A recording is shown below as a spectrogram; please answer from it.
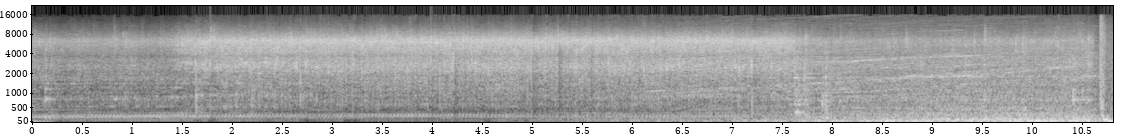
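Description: Whole rock cod frying in an electric frying pan: a steady sizzle that grows louder about a second and a half in, with small pops and crackles.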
